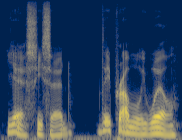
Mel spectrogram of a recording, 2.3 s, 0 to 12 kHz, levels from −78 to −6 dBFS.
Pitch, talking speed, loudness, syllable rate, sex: 100 Hz, 160 wpm, -21 LUFS, 4.4 syllables/s, male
